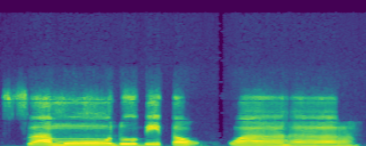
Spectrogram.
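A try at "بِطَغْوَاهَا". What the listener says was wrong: Ya, kurang tebal ya, karena gha juga di antara huruf isti'la. Bitaghwaha.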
